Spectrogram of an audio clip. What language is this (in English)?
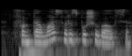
Russian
